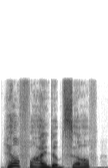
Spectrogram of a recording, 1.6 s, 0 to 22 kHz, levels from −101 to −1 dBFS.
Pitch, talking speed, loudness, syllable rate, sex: 215 Hz, 110 wpm, -18 LUFS, 2.8 syllables/s, male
